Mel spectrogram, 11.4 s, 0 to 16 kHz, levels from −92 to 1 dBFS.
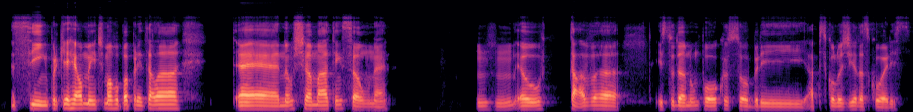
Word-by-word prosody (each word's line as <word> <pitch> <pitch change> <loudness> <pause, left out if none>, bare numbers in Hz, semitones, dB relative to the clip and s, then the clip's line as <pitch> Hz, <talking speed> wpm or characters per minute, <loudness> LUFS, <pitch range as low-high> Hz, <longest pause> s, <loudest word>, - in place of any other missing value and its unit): Sim, 125 -2 0
porque 140 +4 +1
realmente 135 -1 +3
uma 135 - +3
roupa 135 0 +2
preta, 120 -2 -3
ela, 130 0 +4 0.7
eh, 115 -1 +6
não 115 +2 -3
chama 120 -1 +2
atenção, 120 -5 -2
né? 95 -1 -6 1.1
Uhum. 110 0 -10
Eu 110 +1 0 0.3
estava 115 -2 0 0.5
estudando 110 +1 -2
um 115 - -10
pouco 110 -1 -1
sobre 100 -2 -5
a - - -7
psicologia 105 +2 -5
das 105 - -5
cores. 90 -1 -4
115 Hz, 120 wpm, -22 LUFS, 105-125 Hz, 1.1 s, eh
